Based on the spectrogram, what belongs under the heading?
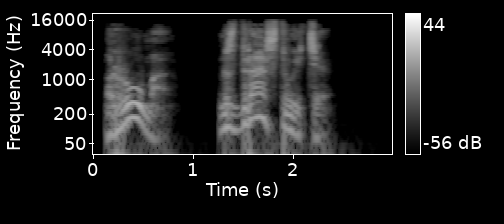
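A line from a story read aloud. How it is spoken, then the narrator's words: Joyful. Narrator (Russian): радостно что-то проговорив, Тро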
